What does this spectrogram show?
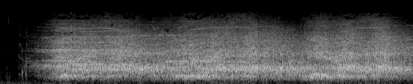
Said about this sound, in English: Donald Trump stood and savored the cheers of the crowd at another packed weekend rally, this one in Virginia.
